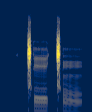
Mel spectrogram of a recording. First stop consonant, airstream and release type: click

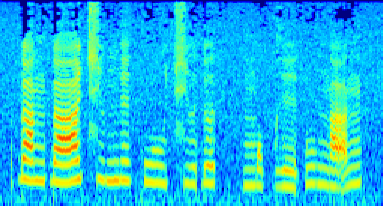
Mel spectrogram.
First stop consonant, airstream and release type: implosive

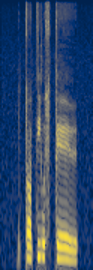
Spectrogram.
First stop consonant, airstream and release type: plain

